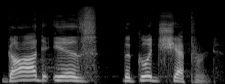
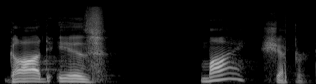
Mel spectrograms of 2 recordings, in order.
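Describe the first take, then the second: First: Said in the usual way. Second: Pause, then a tender lifted "my"; stress on my. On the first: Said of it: "You hear how it changes". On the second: Shown as a demonstration. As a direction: let "my shepherd" sound intimate. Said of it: "That word, small word, my, becomes powerful".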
